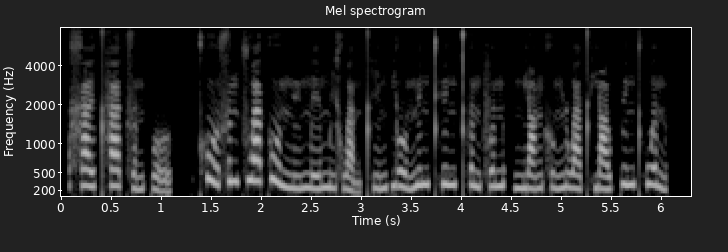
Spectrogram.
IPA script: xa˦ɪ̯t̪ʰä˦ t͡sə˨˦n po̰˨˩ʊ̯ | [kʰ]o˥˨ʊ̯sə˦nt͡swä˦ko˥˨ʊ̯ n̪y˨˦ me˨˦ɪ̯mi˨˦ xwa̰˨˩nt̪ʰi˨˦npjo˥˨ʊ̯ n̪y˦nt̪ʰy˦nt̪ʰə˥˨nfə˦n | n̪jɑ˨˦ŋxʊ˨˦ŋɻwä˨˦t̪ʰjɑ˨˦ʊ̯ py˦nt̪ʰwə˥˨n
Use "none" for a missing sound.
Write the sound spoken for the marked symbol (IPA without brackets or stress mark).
kʰ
